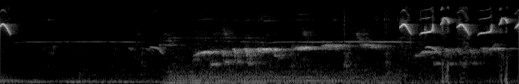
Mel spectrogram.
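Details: Vigorous Cinereous tit (gelatik watu) song: a buzzy mid-pitched note over low hum, followed by a run of bright, high, repeated two-part notes at the end.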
